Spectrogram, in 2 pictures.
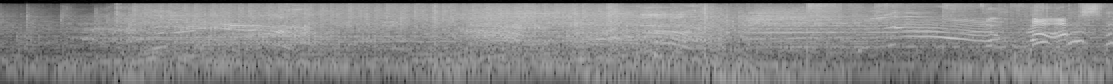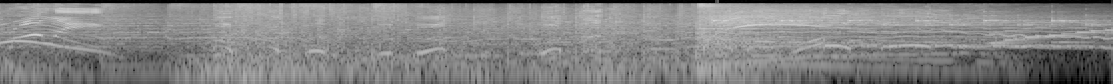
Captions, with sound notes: [grunting] [grunting] - Yeah! - The rock's rolling! [giggling] Who-oa!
